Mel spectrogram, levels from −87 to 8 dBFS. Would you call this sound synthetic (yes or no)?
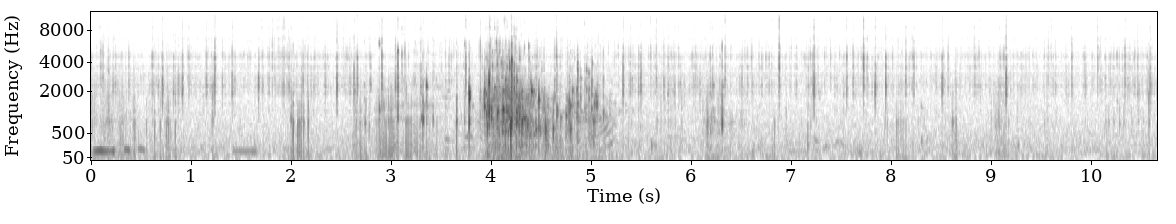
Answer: no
